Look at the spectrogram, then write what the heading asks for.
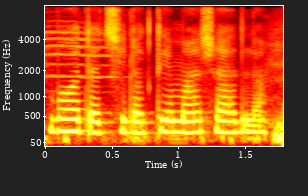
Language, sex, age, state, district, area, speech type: Urdu, female, 30-45, Bihar, Khagaria, rural, spontaneous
